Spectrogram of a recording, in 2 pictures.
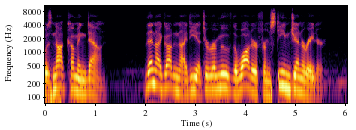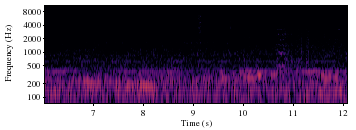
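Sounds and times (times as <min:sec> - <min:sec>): faint hum and hiss: 0:00.0 - 0:12.0.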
